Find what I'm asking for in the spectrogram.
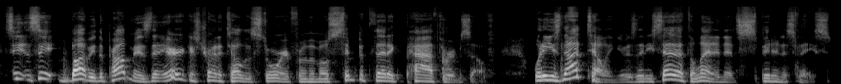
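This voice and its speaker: High-voiced, animated man trading banter. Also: fast talker. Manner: theatrical mock threats, repeats phrases for emphasis. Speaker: hobby talk show panelist. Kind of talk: casual teasing banter.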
